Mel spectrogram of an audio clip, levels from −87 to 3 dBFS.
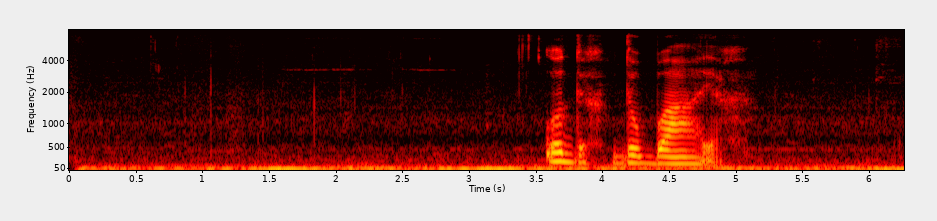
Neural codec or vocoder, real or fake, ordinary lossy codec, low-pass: none; real; none; 7.2 kHz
